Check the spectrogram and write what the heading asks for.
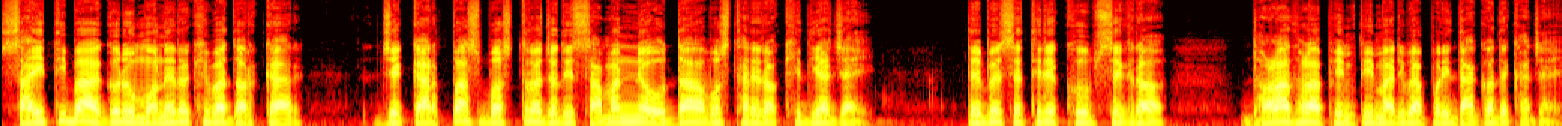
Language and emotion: Odia, neutral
